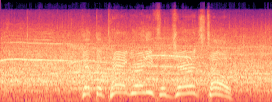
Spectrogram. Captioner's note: crowd cheering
